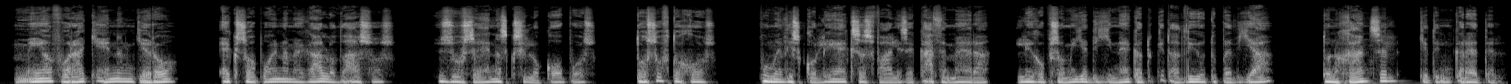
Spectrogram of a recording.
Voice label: greek narration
